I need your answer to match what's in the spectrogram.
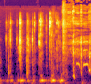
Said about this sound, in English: You can hear boy, typing in like, the mic. I know. You can hear the typing in the mic.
